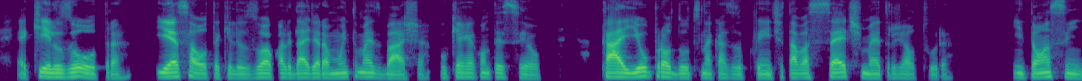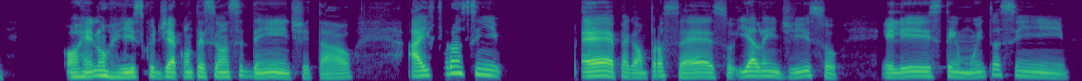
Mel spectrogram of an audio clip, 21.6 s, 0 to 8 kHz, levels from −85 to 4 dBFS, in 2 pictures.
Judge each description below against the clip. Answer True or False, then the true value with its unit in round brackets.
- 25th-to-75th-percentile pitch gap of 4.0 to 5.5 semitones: False (3.4 semitones)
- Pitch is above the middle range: False (110 Hz)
